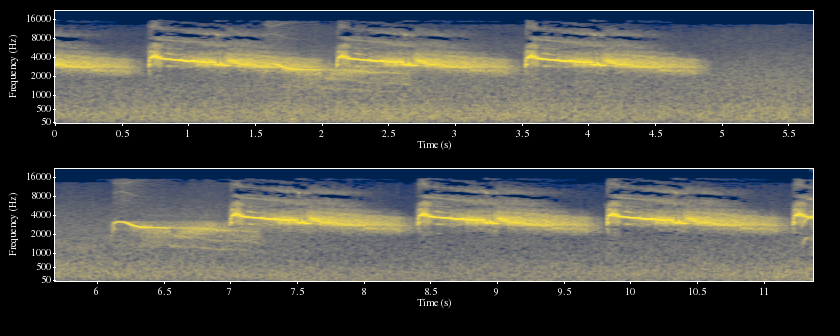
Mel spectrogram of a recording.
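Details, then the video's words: Eagle calling: loud, high descending screams, each starting sharply and sliding downward, repeated roughly every one and a half seconds, with a short quiet gap midway and a lower sliding note around six seconds. "SUARA MASTER BURUNG ELANG"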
